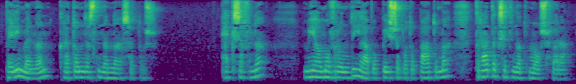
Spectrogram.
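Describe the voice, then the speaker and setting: Low-voiced woman reading an audiobook. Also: a little mellow. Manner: measured, dramatic reading. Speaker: audiobook narrator. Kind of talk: literary audiobook narration.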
